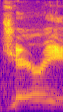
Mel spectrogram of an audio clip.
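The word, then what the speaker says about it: Gerry: I called him Gary for the longest time. Come to find out it was Jerry. So it's spelt differently. I'm not used to seeing Jerry spelt with a G.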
